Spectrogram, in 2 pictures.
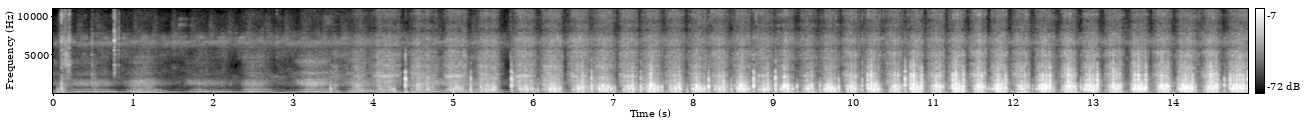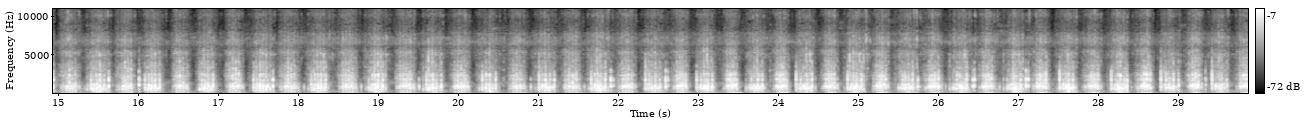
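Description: Bow drill in use: the bow saws back and forth, spinning a wooden spindle that grinds against the fireboard to make an ember by friction. The strokes start slow and faint, then build over the first several seconds into fast, steady, even strokes.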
